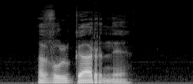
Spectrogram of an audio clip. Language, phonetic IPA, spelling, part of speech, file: Polish, [vulˈɡarnɨ], wulgarny, adjective, Pl-wulgarny.ogg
